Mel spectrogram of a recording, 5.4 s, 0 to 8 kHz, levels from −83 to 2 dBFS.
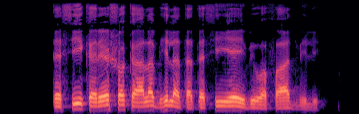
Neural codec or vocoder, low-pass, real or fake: none; 7.2 kHz; real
